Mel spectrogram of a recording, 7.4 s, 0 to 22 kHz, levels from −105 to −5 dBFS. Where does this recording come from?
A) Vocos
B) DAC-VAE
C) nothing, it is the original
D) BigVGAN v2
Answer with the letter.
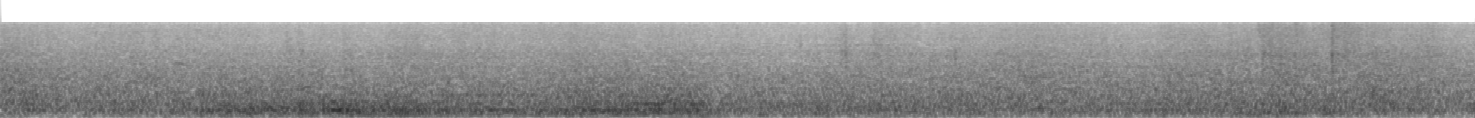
A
